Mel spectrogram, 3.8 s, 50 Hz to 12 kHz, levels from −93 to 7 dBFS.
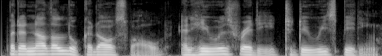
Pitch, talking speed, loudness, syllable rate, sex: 115 Hz, 205 wpm, -15 LUFS, 5.1 syllables/s, female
